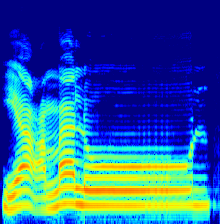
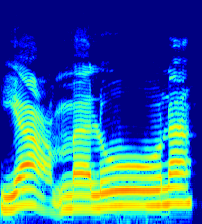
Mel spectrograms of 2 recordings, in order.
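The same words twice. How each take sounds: First: The word stops on the final consonant. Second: The word ends with a short vowel.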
